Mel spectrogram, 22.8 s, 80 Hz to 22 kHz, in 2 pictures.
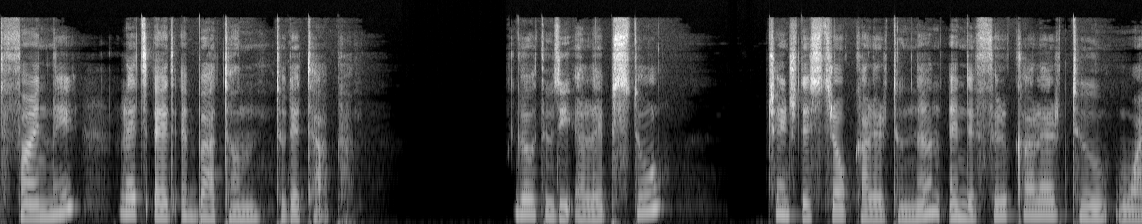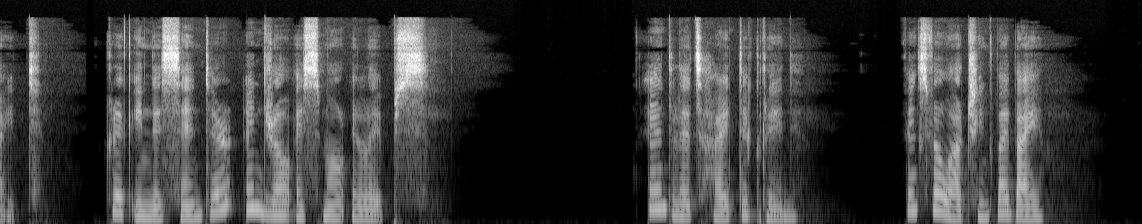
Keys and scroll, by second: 4.7 l, 18.4 ctrl+'.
